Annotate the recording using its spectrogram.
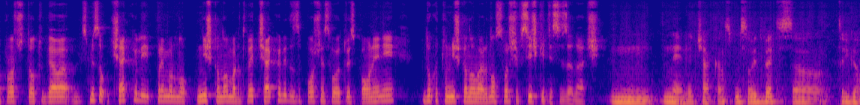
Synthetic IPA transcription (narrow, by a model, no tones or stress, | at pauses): pɾɔsi̥t̪ot̪oɡavəsmisəlˠt͡ʃakəlipɾimɛɾnoniʃkənɔmɛɾd̪vɛt͡ʃakəlid̪ɐzɐpɔt͡ʃnɛsvɔɛt̪oispɐlˠnɛniɛ | d̪okɐt̪ɔniʃkɐnɔmɛɾɛd̪nɔsvɤɾʃifsit͡ʃkit̪ɛsizɐd̪at͡ʃi̥ | nɛnɛt͡ʃakəsmisəlˠid̪vɛt̪ɛ̥sət̪ɾiɡə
